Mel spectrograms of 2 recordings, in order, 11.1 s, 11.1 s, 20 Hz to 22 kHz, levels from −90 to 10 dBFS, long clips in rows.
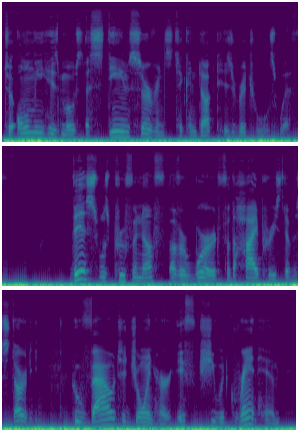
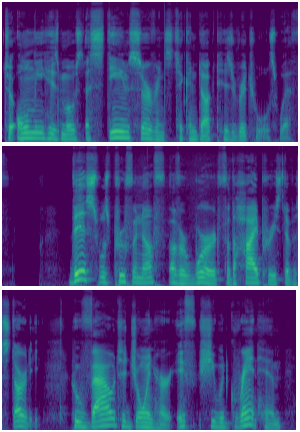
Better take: second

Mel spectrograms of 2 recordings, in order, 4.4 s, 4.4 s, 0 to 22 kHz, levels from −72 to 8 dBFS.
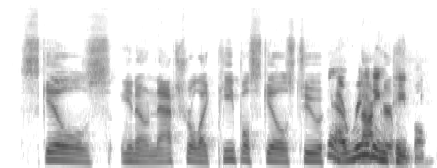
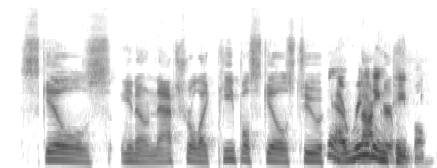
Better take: neither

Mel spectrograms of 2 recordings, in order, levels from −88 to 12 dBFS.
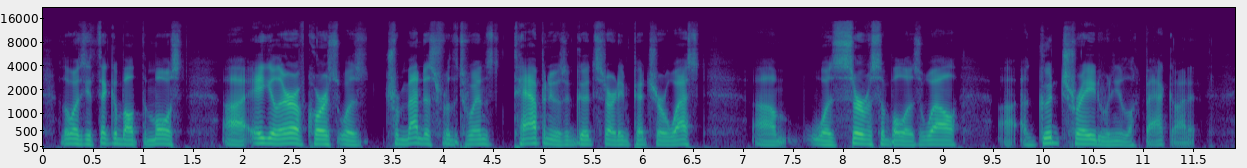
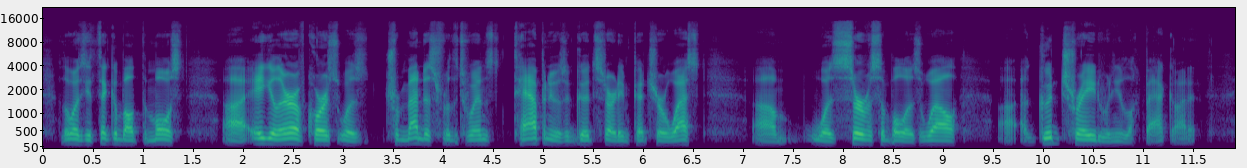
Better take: first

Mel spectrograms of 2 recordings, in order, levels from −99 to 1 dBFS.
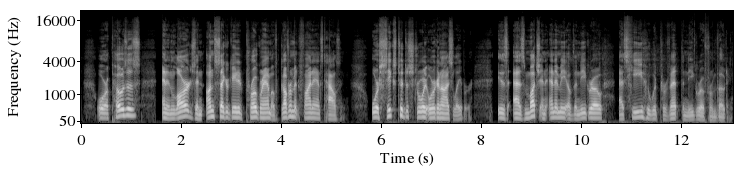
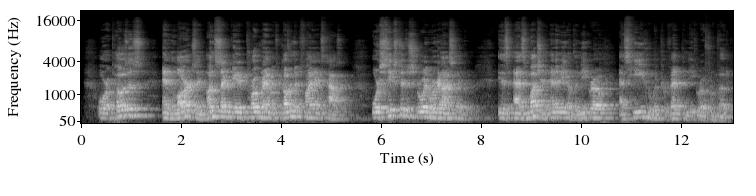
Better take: first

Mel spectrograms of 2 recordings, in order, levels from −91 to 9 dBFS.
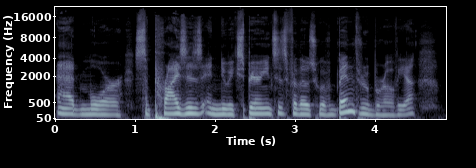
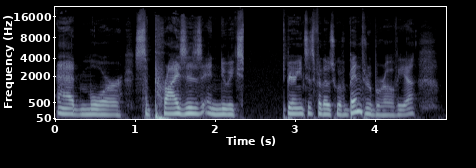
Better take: first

